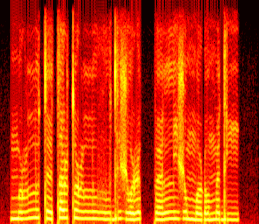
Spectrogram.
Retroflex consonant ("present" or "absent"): present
